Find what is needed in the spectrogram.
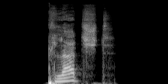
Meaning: inflection of platschen: 1. third-person singular present 2. second-person plural present 3. plural imperative
- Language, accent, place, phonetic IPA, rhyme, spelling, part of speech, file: German, Germany, Berlin, [plat͡ʃt], -at͡ʃt, platscht, verb, De-platscht.ogg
